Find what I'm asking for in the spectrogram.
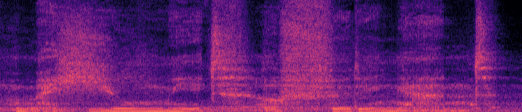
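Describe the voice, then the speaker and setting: A man's voice: lowish voice, animated, takes it slowly, heavy background noise. A man playing a grim, imposing and solemn warrior in a fantasy game. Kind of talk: scripted fantasy game dialogue. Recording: loud music behind the voice.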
